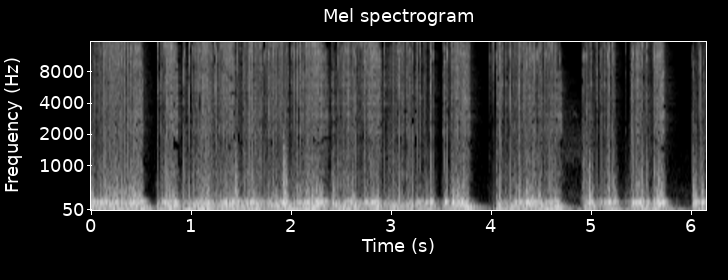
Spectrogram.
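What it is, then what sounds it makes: Metal mesh microphone grille scratched. Long acrylic nails on both hands scratch fast and aggressively across the hollow metal mesh grille of a large black USB microphone. The result is dense, continuous raspy scraping with a heavy low rumble and a steady hum near 190 Hz, broken by a few brief silent gaps.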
